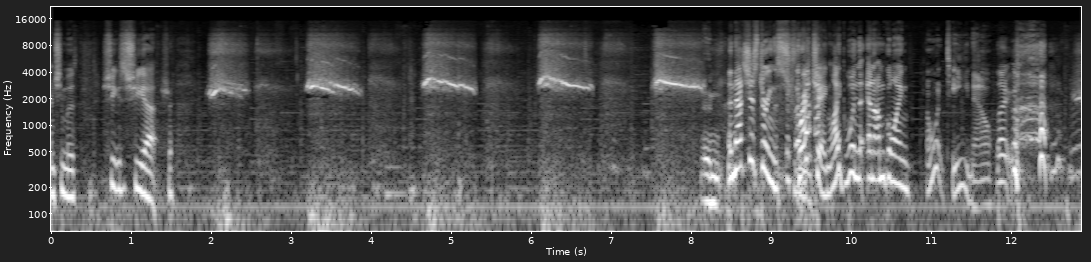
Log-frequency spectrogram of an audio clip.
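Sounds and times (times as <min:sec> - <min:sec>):
speech: 0:00.0 - 0:02.3, 0:08.1 - 0:12.8
voice imitating an old woman's wheezy breathing: 0:01.5 - 0:08.5, 0:12.7 - 0:12.8.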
